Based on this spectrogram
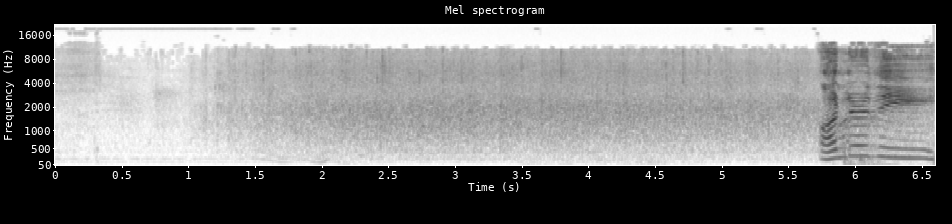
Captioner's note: applause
